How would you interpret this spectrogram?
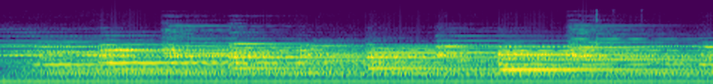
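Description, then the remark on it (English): An iPod alarm tone called Bell tower plays through the iPod's internal speaker: bells ring out in a continuous, overlapping peal, with fresh strikes every second or so layering over the lingering hum. No voices are heard. “Bell tower. Bell tower. Selected.”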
